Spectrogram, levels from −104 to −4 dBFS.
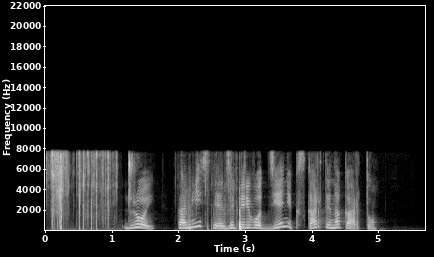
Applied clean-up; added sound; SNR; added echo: neural mask model RNNoise.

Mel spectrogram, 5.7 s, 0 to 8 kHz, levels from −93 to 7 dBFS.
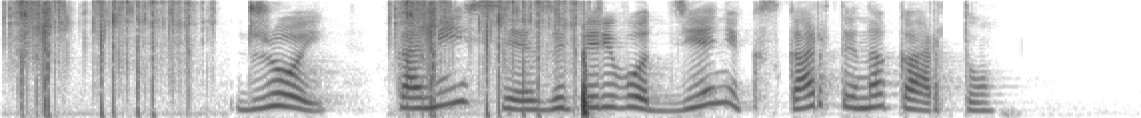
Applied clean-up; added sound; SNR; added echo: none; Coin (dropping); 0 dB; none.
